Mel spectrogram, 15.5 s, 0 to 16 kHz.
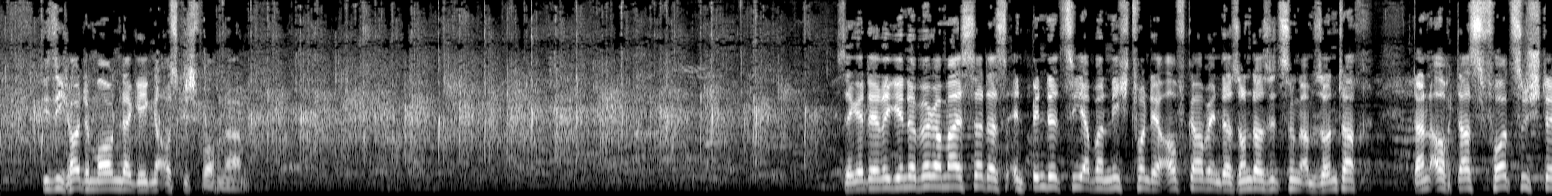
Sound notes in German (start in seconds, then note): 2.5 Beifall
